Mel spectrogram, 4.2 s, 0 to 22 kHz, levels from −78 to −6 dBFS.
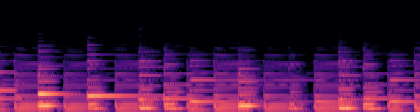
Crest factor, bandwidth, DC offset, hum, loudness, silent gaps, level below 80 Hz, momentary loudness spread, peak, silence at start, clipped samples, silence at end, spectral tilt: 18 dB; 5.8 kHz; under 0.1%; none; -28 LUFS; none; -64 dBFS; 10 LU; -10 dBFS; 0 s; under 0.1%; 0 s; -10 dB/octave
